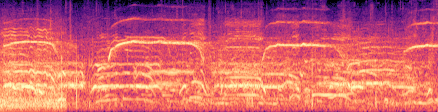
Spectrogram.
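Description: Men shout loudly while running across open ground.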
